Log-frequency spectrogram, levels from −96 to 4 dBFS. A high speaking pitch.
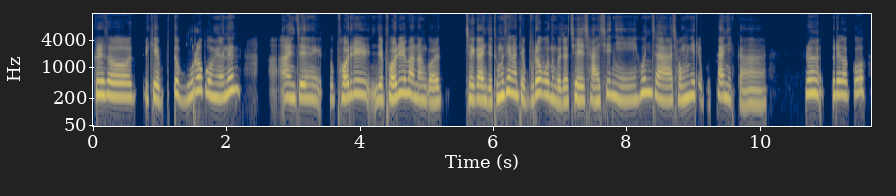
Yes: high, 210 Hz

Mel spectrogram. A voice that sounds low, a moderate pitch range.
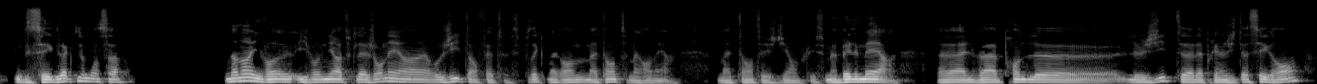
Yes: low, 110 Hz; average, 3.0 semitones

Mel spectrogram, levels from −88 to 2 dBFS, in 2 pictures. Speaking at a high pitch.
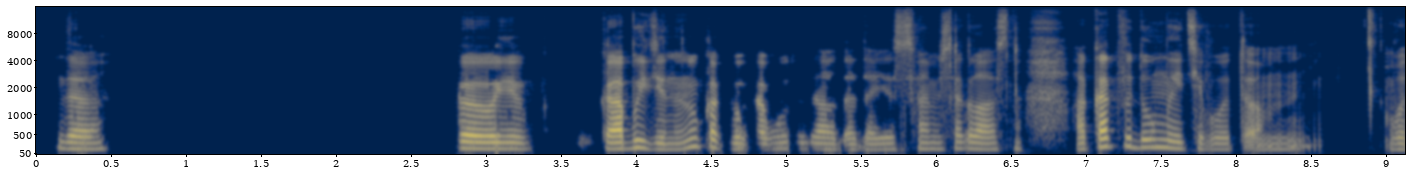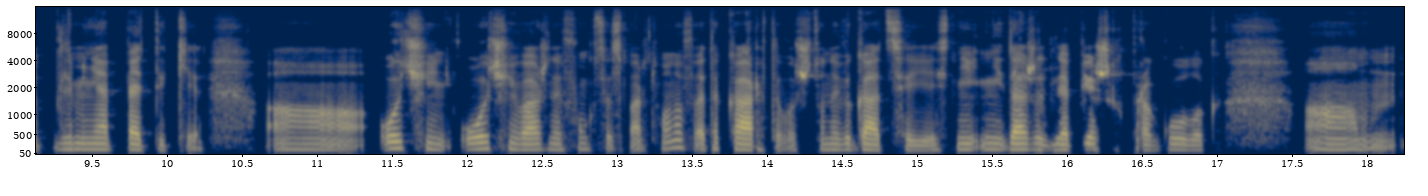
No: medium, 145 Hz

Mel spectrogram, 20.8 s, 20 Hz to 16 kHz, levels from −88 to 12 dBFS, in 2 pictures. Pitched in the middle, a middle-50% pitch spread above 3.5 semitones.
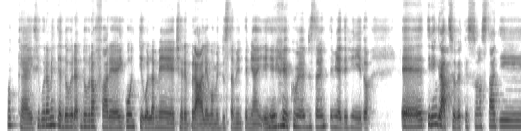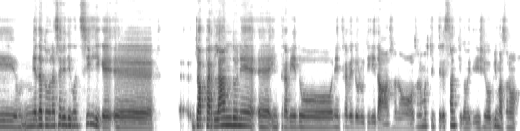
Yes: medium, 160 Hz; average, 4.7 semitones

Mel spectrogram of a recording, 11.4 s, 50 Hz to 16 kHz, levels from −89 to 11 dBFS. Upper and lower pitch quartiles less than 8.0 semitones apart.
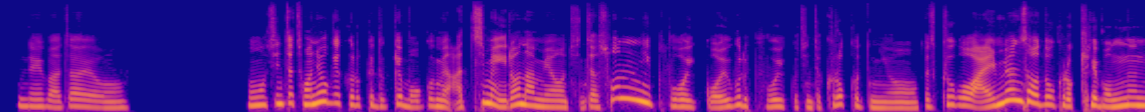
Yes: wide, 5.5 semitones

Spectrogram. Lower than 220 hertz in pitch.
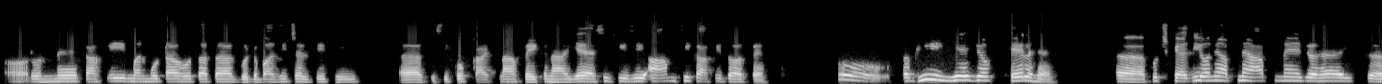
Yes: medium, 140 Hz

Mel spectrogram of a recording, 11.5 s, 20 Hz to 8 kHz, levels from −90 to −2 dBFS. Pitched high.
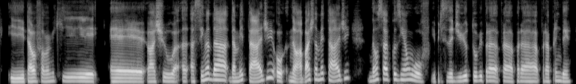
No: low, 135 Hz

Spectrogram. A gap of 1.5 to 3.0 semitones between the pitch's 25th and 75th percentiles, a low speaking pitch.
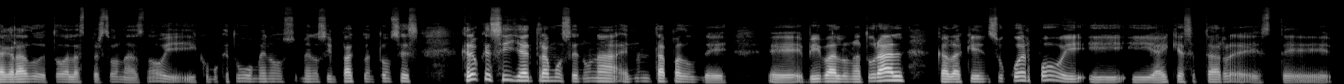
No: average, 3.8 semitones; low, 130 Hz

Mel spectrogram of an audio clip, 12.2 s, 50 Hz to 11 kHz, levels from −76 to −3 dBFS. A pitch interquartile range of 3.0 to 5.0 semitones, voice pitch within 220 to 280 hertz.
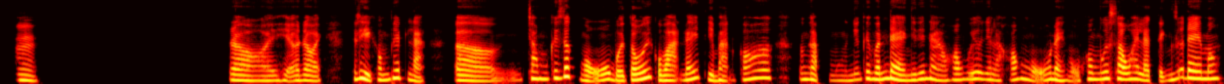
Yes: average, 4.4 semitones; high, 225 Hz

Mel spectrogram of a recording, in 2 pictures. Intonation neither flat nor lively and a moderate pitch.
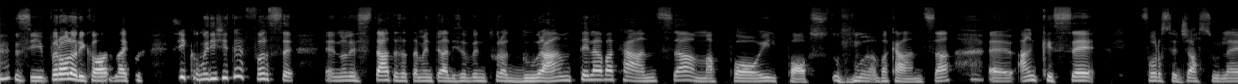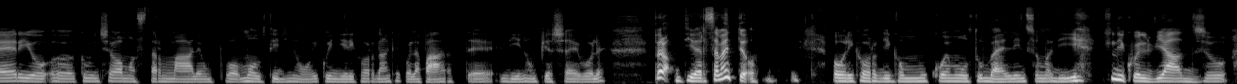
Yes: average, 4.3 semitones; medium, 150 Hz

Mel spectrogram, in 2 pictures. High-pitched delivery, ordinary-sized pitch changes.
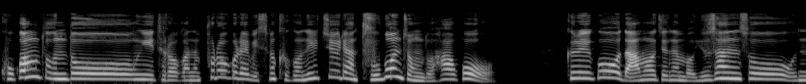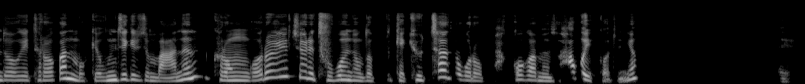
No: high, 230 Hz; wide, 5.9 semitones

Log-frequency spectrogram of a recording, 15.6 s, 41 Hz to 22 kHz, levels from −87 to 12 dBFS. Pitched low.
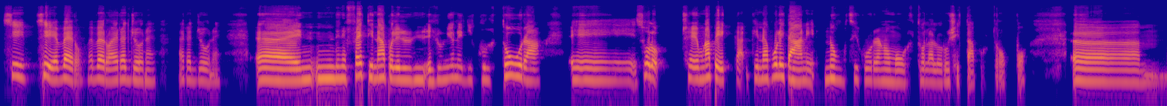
No: high, 195 Hz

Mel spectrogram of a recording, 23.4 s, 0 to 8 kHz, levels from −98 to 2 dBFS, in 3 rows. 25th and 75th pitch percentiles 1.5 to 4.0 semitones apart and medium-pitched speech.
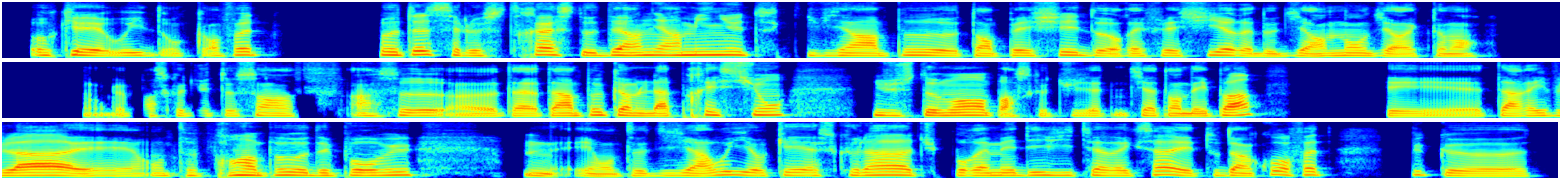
Yes: average, 3.5 semitones; medium, 145 Hz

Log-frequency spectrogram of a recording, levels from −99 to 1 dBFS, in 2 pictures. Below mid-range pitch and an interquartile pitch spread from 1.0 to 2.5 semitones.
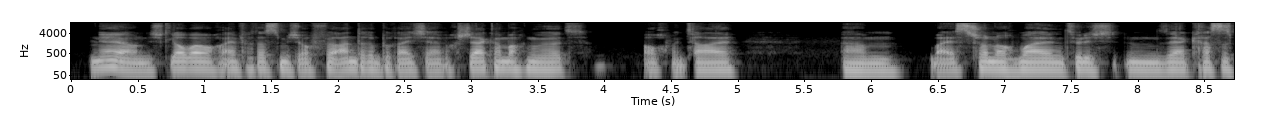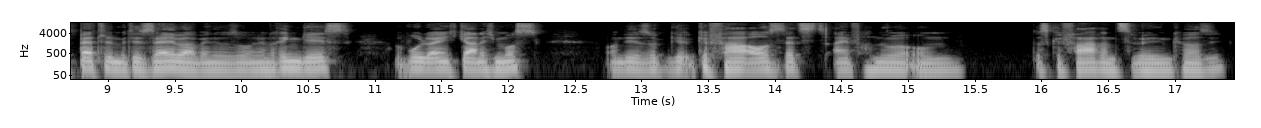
Yes: very low, 95 Hz; narrow, 1.9 semitones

